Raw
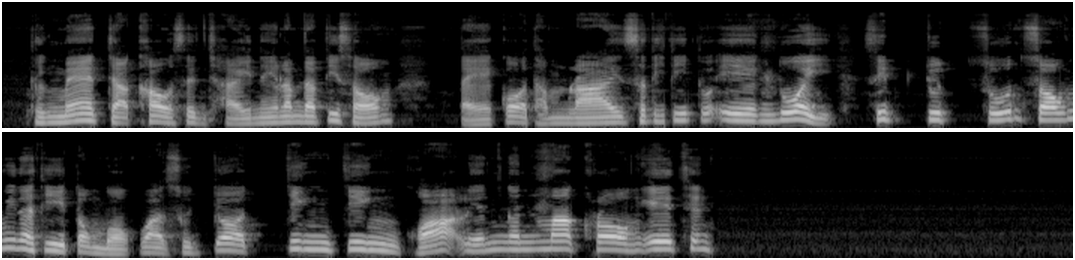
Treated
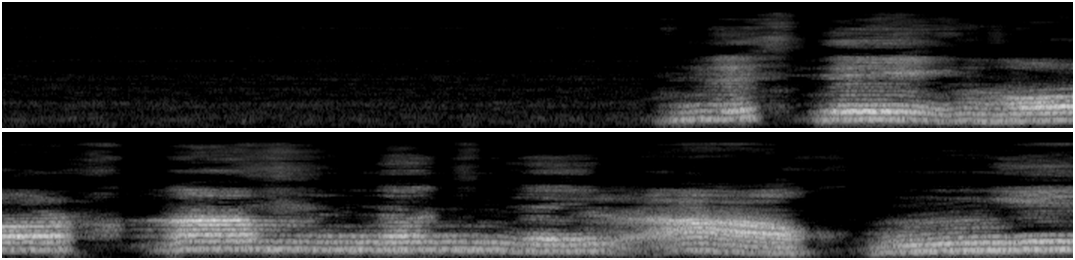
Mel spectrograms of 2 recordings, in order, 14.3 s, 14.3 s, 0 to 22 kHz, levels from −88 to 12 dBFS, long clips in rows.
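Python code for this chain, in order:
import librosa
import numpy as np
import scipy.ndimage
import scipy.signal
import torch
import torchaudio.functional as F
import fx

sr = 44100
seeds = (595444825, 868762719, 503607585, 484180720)

y = x[::-1].copy()
y = fx.paulstretch(y, sr, seeds[0], factor=4.1, window_s=0.05, from_s=1.34)
y = y * 10.0 ** (-1.0 / 20.0)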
